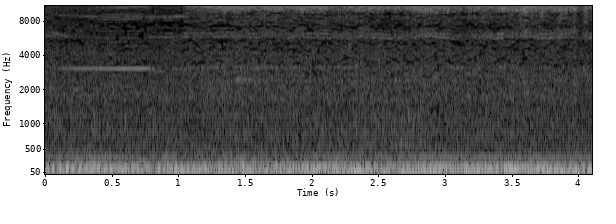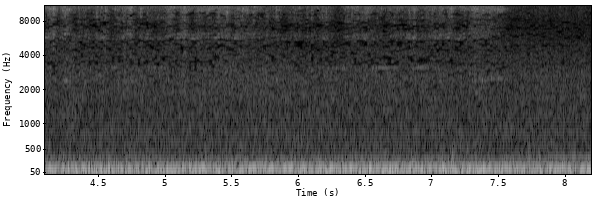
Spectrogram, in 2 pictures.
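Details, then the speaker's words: Honda Elysion RR3 rolling on the road: thin, steady, very high-pitched squeal over road rumble that stops when the brakes are applied; worn front brake pads touching their wear indicators. "if you're wondering what that noise it is it's brake pads wearing down so you have an attention you know maybe you need to replace this"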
